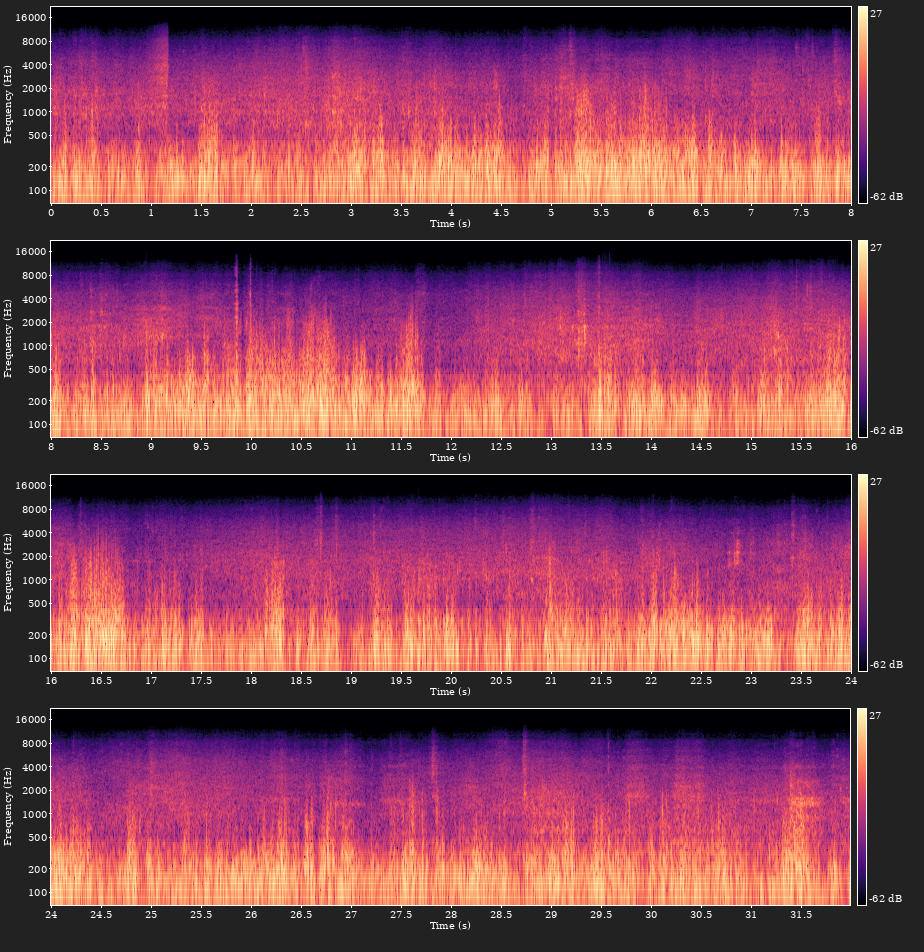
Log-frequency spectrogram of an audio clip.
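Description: Wind buffeting a body-worn action camera's microphone in an uneven, gusting rumble, with sea surf washing below.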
